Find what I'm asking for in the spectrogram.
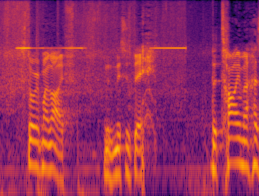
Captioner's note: timer beeps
